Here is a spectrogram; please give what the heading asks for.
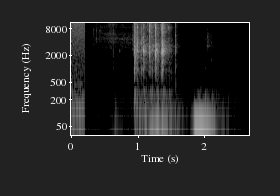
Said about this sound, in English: try typing it in and see if it comes up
